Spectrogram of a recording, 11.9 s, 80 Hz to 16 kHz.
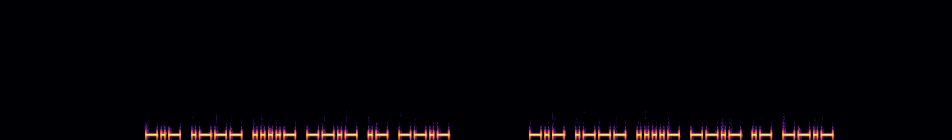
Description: Morse code, heard as a keyed tone, about 25 wpm, 700 Hz. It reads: KJ4QAQ KJ4QAQ
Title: USA Call Signs - 6 Characters - Repeated 2x - 25wpm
